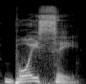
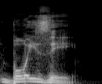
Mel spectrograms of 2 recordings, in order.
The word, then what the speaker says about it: Boise: Uh, uh, I don't know the title of it, but the long and short of it is there is no Z in Boise. It's pronounced Boise, hmm. not Boise.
